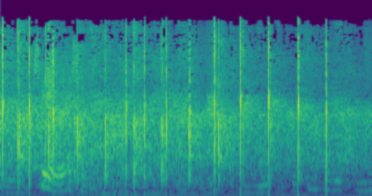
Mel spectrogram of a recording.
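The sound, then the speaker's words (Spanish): Audience applause at the end of a town council plenary session: individual sharp claps stand out from a steady wash of clapping, with voices talking over it. “Este aplauso es para vosotros y gracias por la participación.”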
